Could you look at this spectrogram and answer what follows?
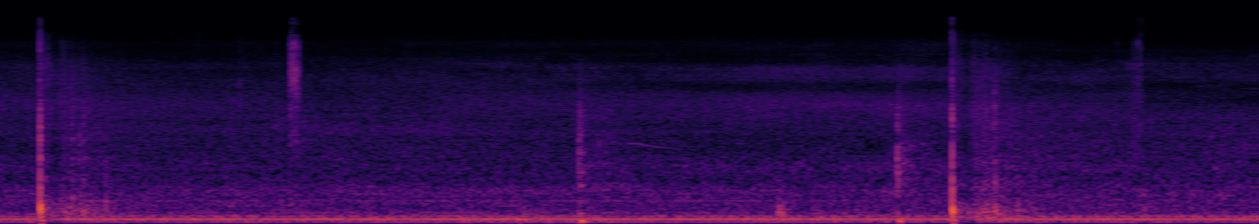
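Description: Fireworks going off: a series of sharp bangs, the loudest about a third of a second in and just after seven seconds, each followed by a short crackle, with smaller pops between. A steady low hum runs underneath.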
